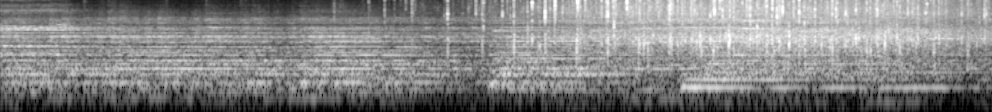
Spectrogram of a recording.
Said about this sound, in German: Das Publikum ist begeisterungsfähig, aber hörbar unerfahren mit Wagners durchkomponierter Musik. Solcher Szenenapplaus wäre anderswo undenkbar.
